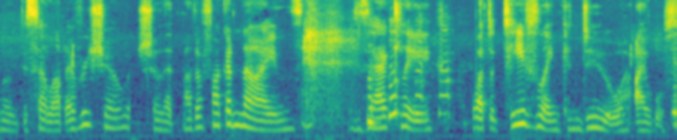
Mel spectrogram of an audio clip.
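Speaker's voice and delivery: soft mumbling, muttered under the breath. A tiefling character getting ready for shows, muttering under breath. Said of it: "I'm just like mumbling under my breath".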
